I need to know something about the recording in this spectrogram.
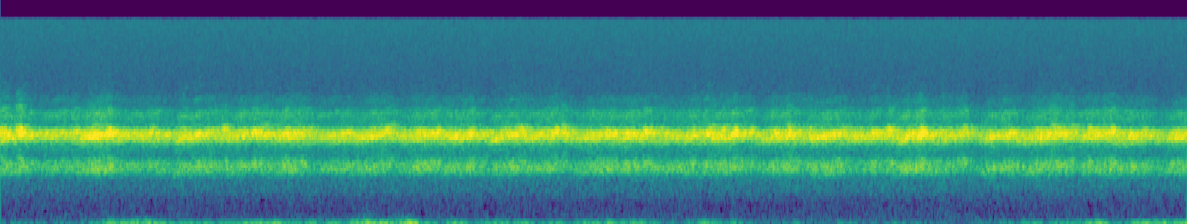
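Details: A wetland in spring rings with a massed frog chorus, taped live, not looped: continuous high trilling over a lower pulsing layer, even and unbroken, with a few soft low thumps underneath.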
